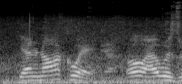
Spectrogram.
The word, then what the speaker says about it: Gananoque: Gananoque.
